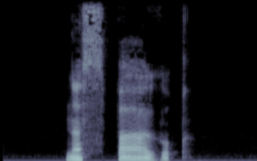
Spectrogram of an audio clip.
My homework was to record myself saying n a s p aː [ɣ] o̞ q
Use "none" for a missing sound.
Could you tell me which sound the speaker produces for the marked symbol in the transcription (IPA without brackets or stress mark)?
ɣ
